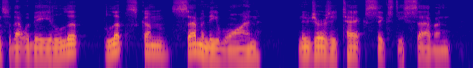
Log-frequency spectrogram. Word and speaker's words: Lipscomb: now for lips income that's a tough one to pronounce for me Lipscomb I'll say lipstick um its Lipscomb Lipscomb you would take 77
